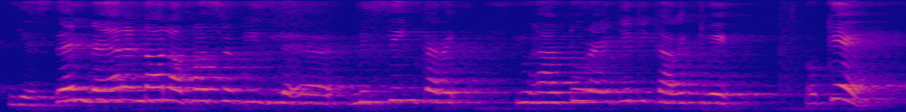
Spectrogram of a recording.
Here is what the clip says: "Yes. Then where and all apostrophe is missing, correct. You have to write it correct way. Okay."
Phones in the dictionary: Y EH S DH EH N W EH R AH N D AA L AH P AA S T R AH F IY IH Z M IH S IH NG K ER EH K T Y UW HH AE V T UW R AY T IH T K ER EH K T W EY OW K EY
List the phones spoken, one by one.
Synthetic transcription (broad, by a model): Y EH S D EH N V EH R AH N D AA L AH F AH S T AH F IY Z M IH S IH NG K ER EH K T Y UW HH AE V T UW R AY T IH T K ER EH K T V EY OW K EY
